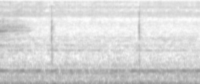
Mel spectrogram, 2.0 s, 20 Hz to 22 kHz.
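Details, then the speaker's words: 2003 Nissan Altima 3.5 at idle with battery and brake lights on: steady mid-pitched whine over an even engine rumble; failing alternator, whine sometimes goes away when given gas or on the highway. "That means your alternator is going out, and you also hear a winding sound. And sometimes when you give it gas, it'll go away."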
